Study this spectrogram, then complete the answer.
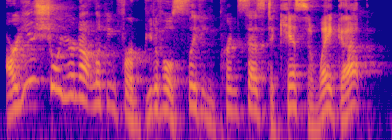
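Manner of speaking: a hint of a cackling witch; lightly voiced suspicious witch.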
